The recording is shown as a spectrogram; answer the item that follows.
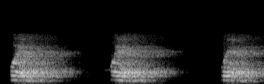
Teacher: It's like a W with an aspiration right after it. · Term: aspirated W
